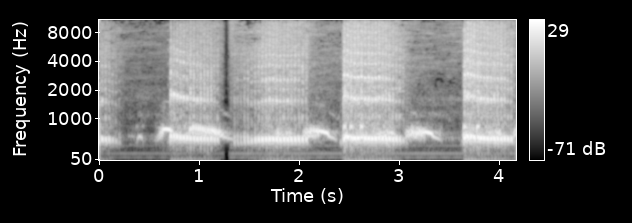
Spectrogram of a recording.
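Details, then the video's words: Raspy, drawn-out coo notes from an oriental turtle dove, each about half a second to a second long, linked by brief falling slurred notes, low hum in the background. "صوت القمري المهاجر - الترغل"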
